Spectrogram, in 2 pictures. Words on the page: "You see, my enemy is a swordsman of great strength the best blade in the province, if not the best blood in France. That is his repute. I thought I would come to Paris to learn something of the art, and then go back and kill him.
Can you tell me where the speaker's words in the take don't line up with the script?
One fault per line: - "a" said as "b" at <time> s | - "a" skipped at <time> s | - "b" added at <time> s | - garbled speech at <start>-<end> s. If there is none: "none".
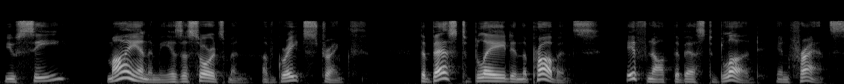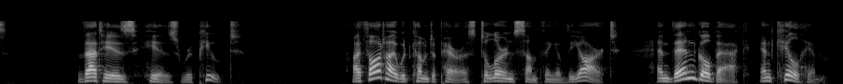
none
